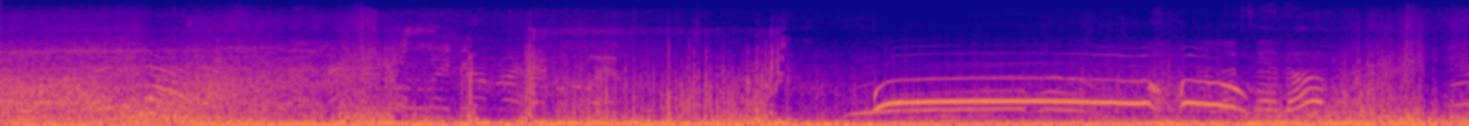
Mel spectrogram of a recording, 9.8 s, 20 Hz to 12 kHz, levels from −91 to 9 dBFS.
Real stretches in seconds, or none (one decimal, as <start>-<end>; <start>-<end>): 4.8-9.8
